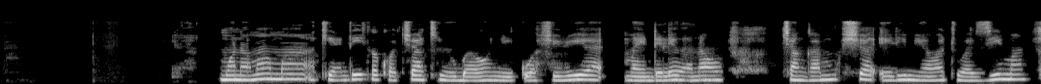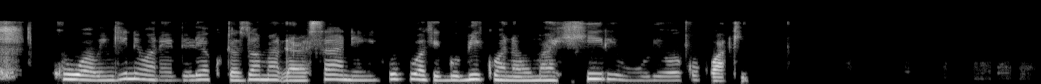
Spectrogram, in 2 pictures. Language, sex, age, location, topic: Swahili, female, 18-24, Dar es Salaam, education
